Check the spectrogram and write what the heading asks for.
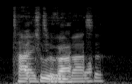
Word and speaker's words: Tai Tuivasa: So Tua versus, actually, how you pronounce his last name? – Tai Tuivasa.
